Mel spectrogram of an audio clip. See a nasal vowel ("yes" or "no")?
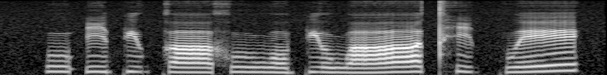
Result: no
